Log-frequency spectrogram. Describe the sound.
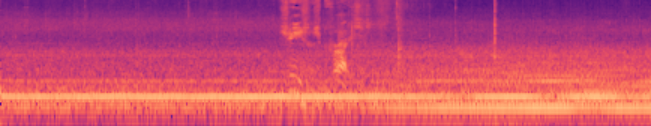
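Loud engine drone of a car running without a muffler, a heavy, steady low rumble that grows slightly louder near the end, with a man briefly exclaiming over it partway through.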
